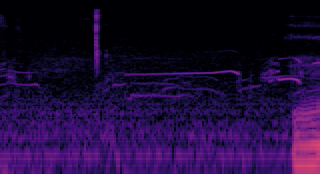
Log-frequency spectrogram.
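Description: Low room tone with one faint click and a faint whistling tone in the middle, then near the end a man begins a drawn-out, nasal 'and'.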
